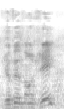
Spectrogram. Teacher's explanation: quand on dit je veux manger on prononce pas le r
